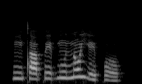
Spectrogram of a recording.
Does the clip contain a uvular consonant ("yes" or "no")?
no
